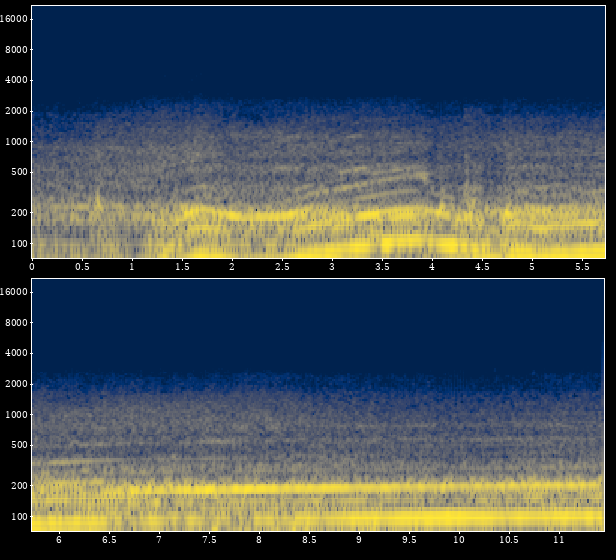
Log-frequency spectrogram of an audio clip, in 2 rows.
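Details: 1966 Triumph Spitfire, rebuilt 1147cc four-cylinder, driving after fuel system stripped and lines flushed: pulls cleanly through the gears, deep steady exhaust note rising and falling evenly, no misses or stumbles; healthy engine under acceleration.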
